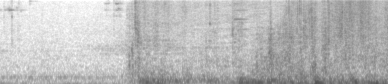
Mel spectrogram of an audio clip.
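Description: A magical rift hums and crackles with a rushing surge.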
